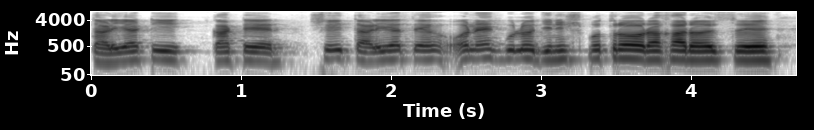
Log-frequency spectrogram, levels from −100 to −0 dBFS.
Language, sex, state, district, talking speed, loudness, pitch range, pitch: Bengali, male, Assam, Hailakandi, 100 wpm, -17 LUFS, 160-180 Hz, 170 Hz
